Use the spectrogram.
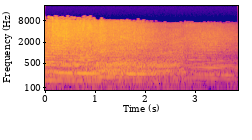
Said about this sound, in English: And we've got some very, very big ex-Le Mans cars and of the sports car of the Le Mans type going through at the moment. I think enough of the noise here.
